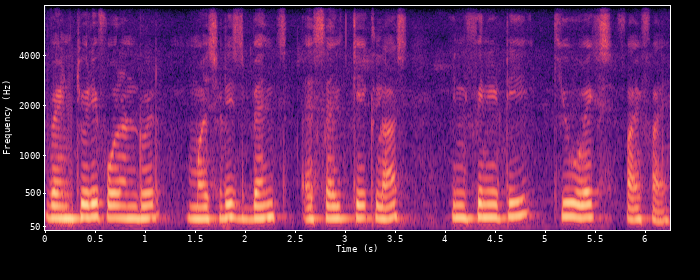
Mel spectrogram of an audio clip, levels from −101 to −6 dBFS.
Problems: background sounds at intervals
